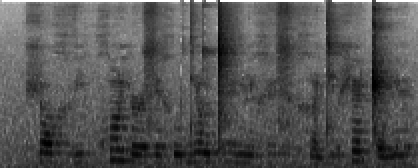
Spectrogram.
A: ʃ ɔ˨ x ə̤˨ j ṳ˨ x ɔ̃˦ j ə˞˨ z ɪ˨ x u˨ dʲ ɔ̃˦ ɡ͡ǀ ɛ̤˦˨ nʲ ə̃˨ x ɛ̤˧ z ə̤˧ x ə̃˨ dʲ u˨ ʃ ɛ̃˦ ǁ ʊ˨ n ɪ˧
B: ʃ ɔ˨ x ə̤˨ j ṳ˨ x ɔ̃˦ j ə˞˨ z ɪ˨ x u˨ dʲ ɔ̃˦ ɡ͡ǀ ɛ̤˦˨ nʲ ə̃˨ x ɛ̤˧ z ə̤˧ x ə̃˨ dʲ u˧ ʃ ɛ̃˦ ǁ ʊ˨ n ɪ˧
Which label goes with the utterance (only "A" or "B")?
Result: A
